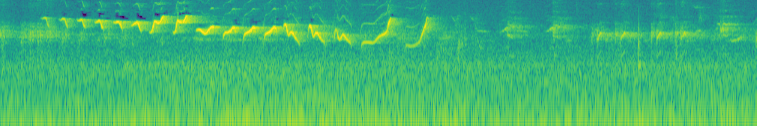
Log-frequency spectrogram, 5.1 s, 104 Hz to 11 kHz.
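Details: Song of a willow warbler, 17 May 2021, a fluid cascade of whistled notes that starts high and drops steadily over nearly three seconds, finishing with a couple of rising flourishes, followed by faint distant chirps.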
